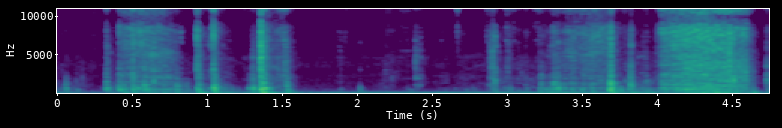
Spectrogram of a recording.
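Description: Scissors or a craft trimmer cutting a paper pineapple cut-out for a scrapbook layout, giving close, dry rasping snips and rustling paper in quiet, irregular bursts.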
